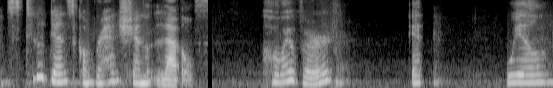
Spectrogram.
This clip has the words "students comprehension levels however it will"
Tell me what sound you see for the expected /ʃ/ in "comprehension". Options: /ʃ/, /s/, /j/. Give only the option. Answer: /ʃ/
